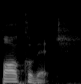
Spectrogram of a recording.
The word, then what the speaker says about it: Balkovec: Rachel Rachel Balkovec? Balkovec. First of all, her last name starts with Balk.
